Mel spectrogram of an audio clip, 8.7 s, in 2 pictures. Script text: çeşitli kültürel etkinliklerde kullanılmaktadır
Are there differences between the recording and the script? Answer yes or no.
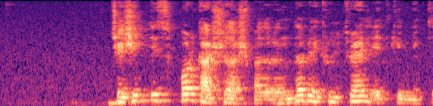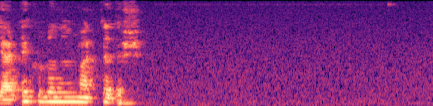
yes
